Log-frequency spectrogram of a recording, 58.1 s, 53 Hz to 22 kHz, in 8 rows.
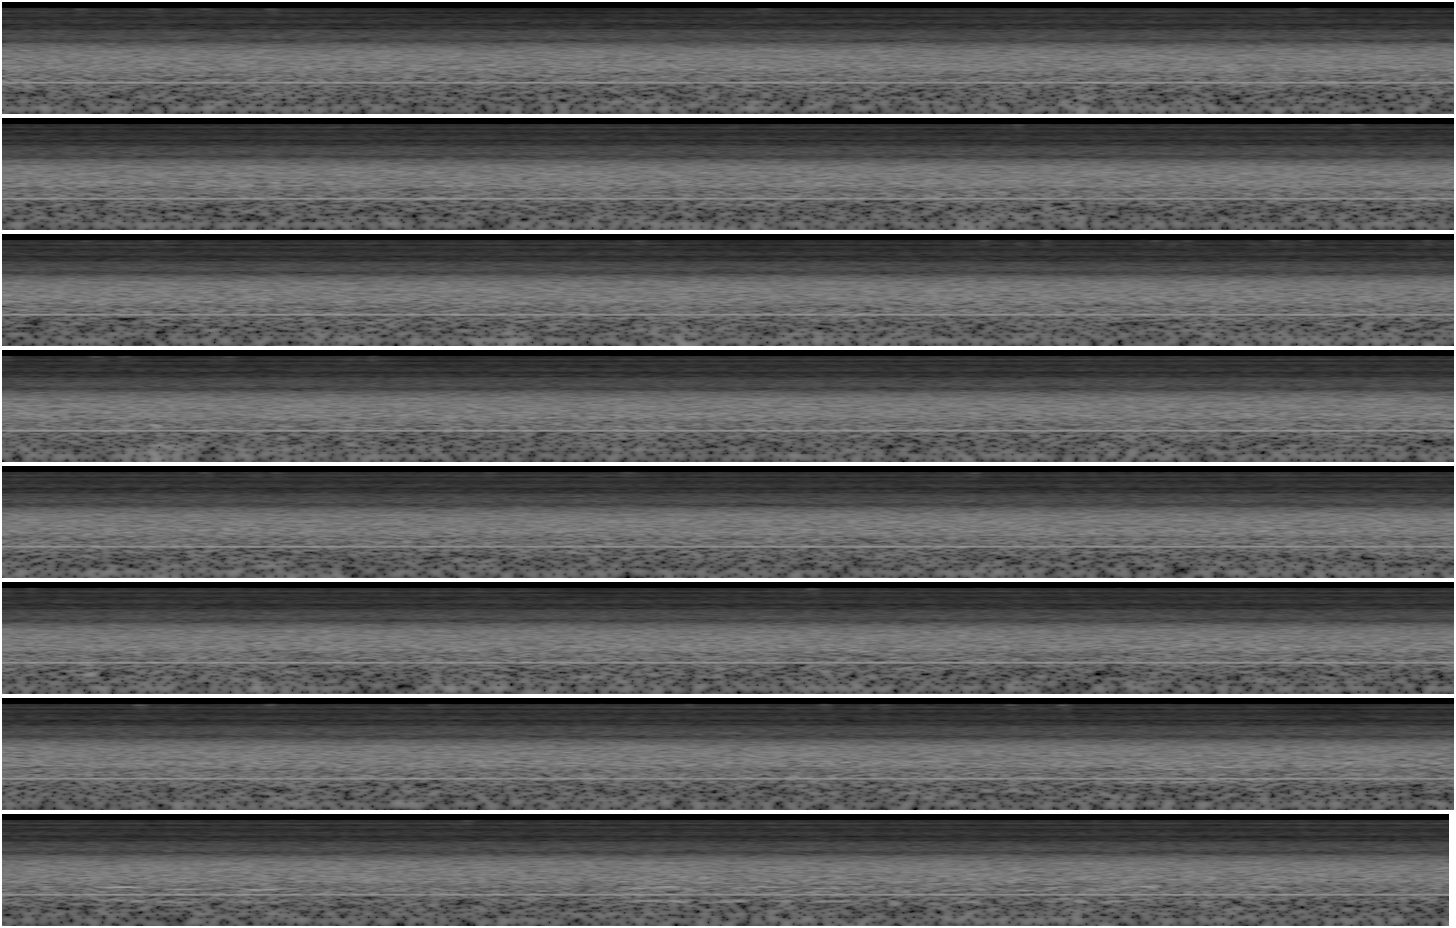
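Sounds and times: constant low hum: 0:00.0 - 0:58.0.

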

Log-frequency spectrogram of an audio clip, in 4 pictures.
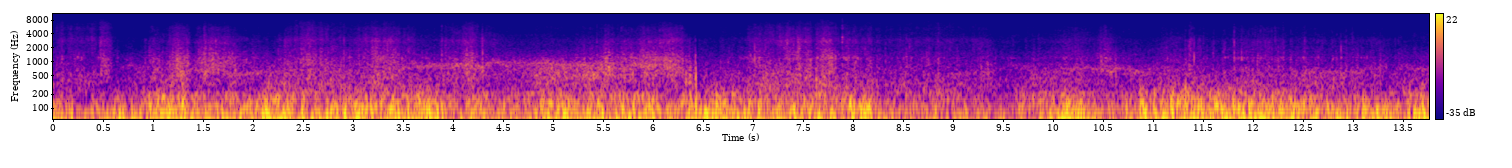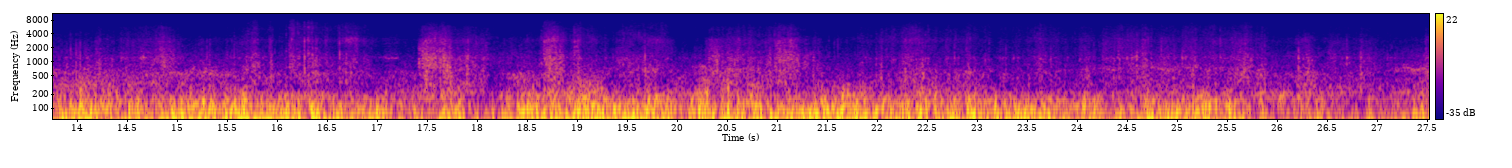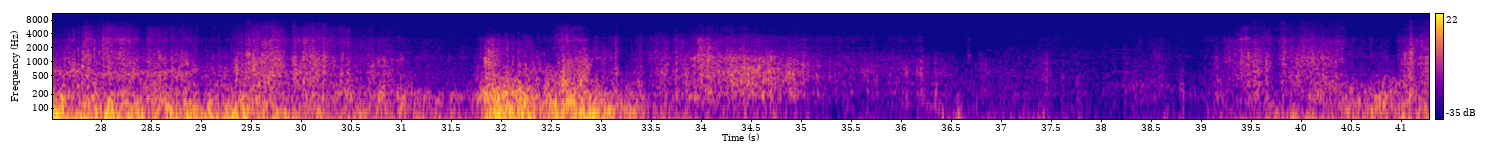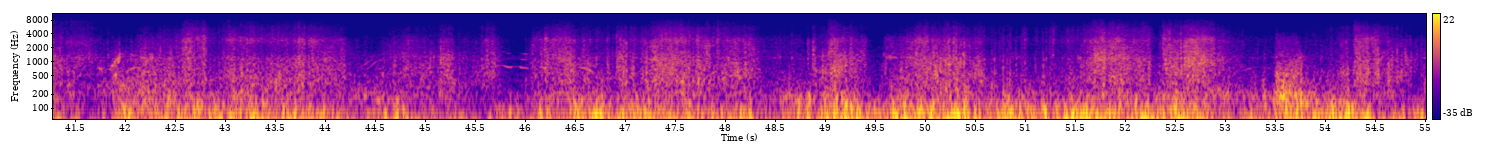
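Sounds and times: skis scraping on hard snow: 0:00.0 - 0:55.0
wind buffeting microphone: 0:00.0 - 0:55.0.

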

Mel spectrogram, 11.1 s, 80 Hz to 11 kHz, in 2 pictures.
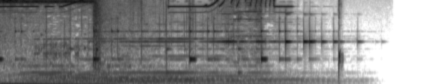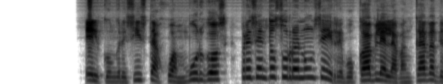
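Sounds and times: held electronic chord: 0:00.0 - 0:04.2.

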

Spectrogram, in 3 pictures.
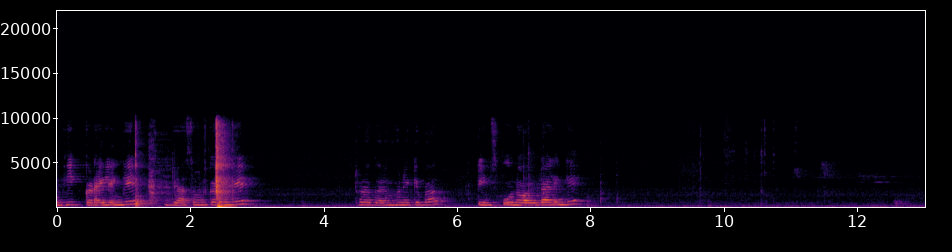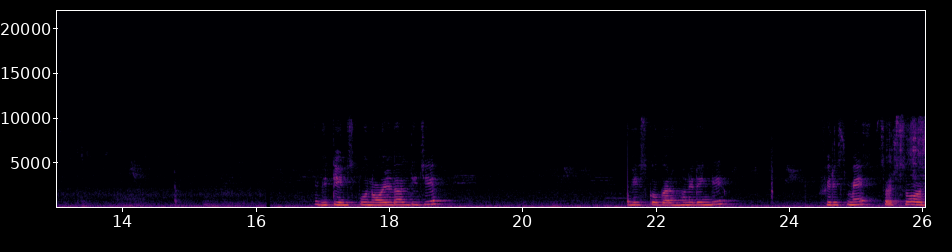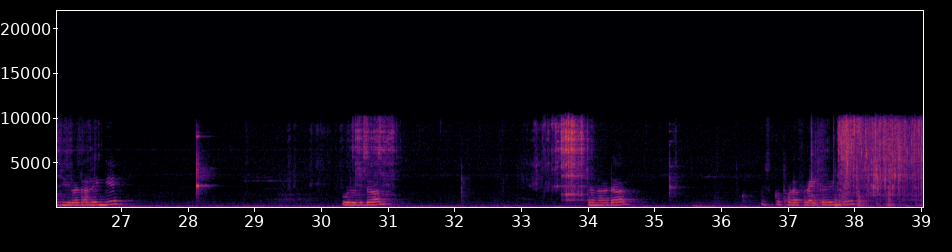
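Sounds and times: oil heating in a pan: 0:24.7 - 0:39.0.

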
